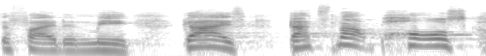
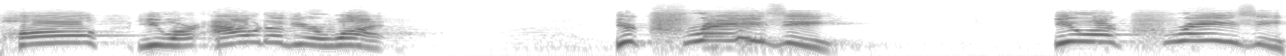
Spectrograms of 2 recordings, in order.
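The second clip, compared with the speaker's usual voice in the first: put-on loud bellowed outburst, pitched up, stretched long; 8 semitones higher, 6 dB louder than usual. Retelling a man's reaction on hearing the gospel, shouting in a loud voice. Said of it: "He shouts out with this loud voice".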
